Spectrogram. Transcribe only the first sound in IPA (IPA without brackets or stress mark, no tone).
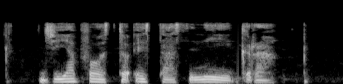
d͡ʒ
